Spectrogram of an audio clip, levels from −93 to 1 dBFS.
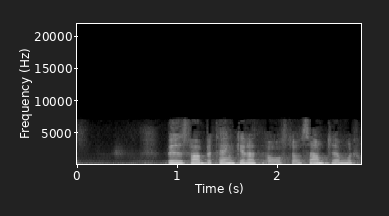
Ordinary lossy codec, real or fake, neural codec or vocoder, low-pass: MP3, 32 kbps; fake; codec, 24 kHz, 0.5 kbps, DualCodec; 7.2 kHz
